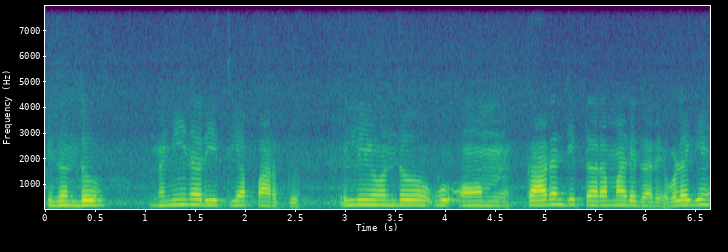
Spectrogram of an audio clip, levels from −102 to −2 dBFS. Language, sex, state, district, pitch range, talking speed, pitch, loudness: Kannada, female, Karnataka, Dakshina Kannada, 170-190 Hz, 100 wpm, 185 Hz, -17 LUFS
